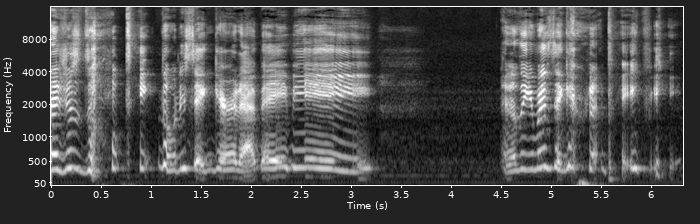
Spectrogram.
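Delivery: high, tearful whine with laughter in it; emotional. Real, not acted. Podcaster fretting that nobody looks after the baby, emotional whine. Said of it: "gets me so emotional".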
